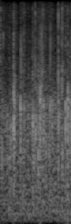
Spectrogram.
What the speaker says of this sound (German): da kann er schon einen Applaus für kriegen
